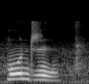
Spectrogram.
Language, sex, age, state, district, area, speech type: Tamil, female, 18-30, Tamil Nadu, Thanjavur, urban, read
